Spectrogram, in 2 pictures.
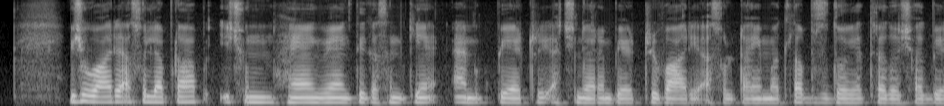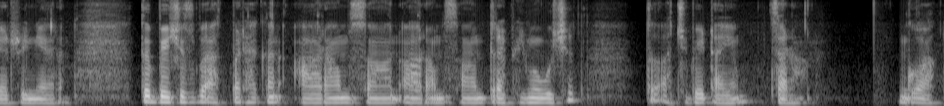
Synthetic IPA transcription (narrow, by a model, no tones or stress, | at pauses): it͡ʃʰuʋaːɾiʔɐsulːʲeːp̚ʈaːpit͡ʃʰunhɛːŋɡʋẽːŋɡ̚t̪ikɐsʰɐnkẽɐmɨk̚bieːʈɾiɐt͡ʃʰinɐɾɐnbʲeːʈɾiʋaːɾḭʔɐ̰sulʈaːjimːɐt̪lɐbzɨd̪oːjɐt̪ɾɐd̪oːʃaːt̪̚bʲeːʈɾinʲɐɾɐnt̪ɨbet͡ʃʰuzbeɐt̪̚ʰpɐʈʰʲekɐnaːɾaːmsaːnʔa̰ːɾa̰ːmsaːnt̪ɾɐpʰilmeʋut͡ʃʰit̪t̪ɨɐt͡ʃʰibeːʈaːjimt͡sɐɽaːn | ɡoaːk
